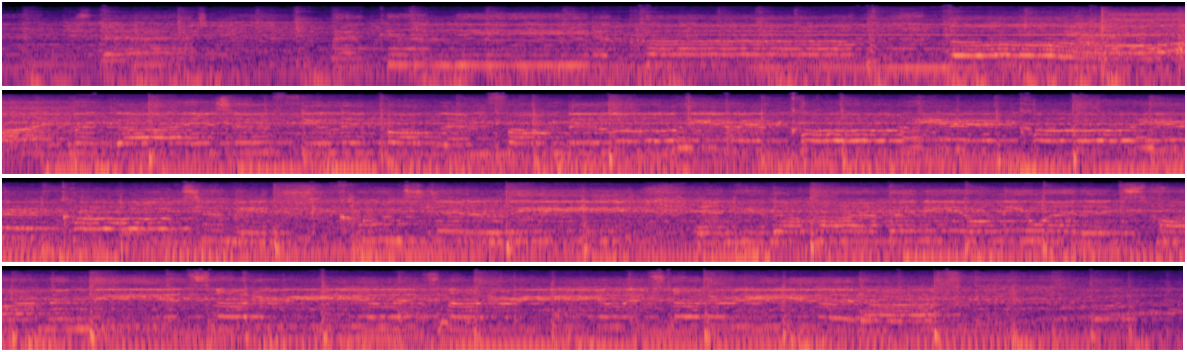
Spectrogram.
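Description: A song plays steadily with full, dense instrumentation and a sung vocal line that sounds gritty and distorted, holding a loud, even level from start to finish.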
